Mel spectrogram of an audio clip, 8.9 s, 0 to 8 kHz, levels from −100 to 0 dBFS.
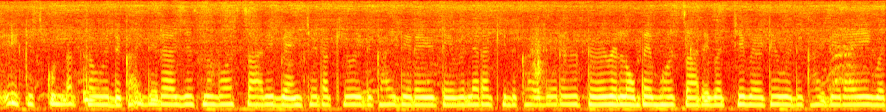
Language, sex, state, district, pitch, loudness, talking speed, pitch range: Hindi, female, Bihar, Madhepura, 210 Hz, -14 LUFS, 265 wpm, 200-210 Hz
